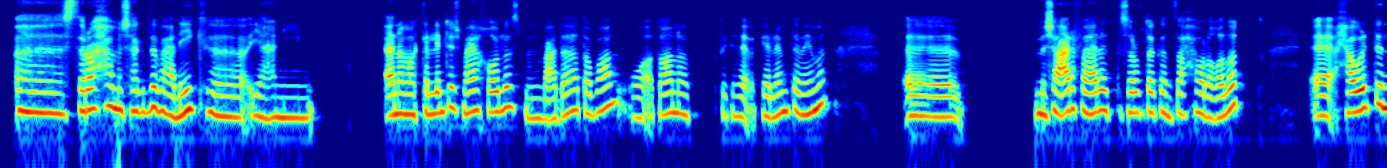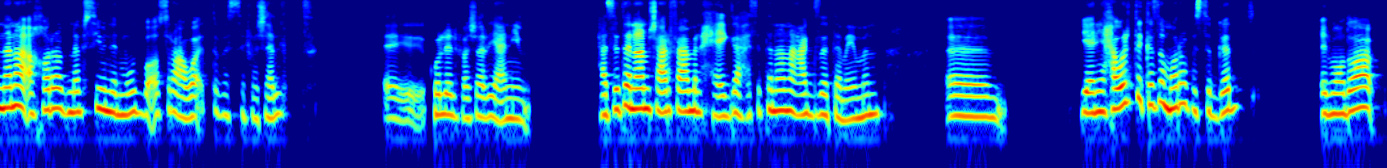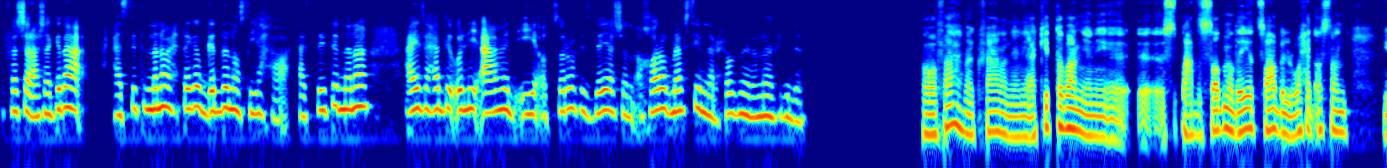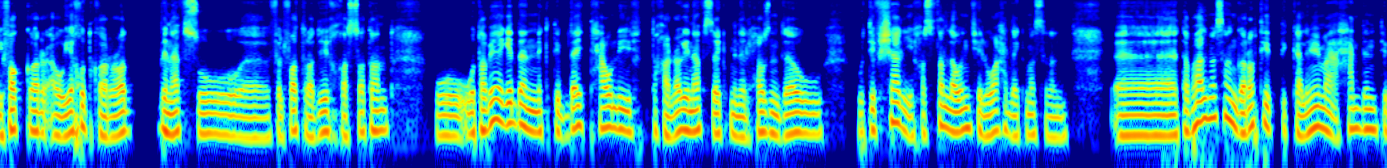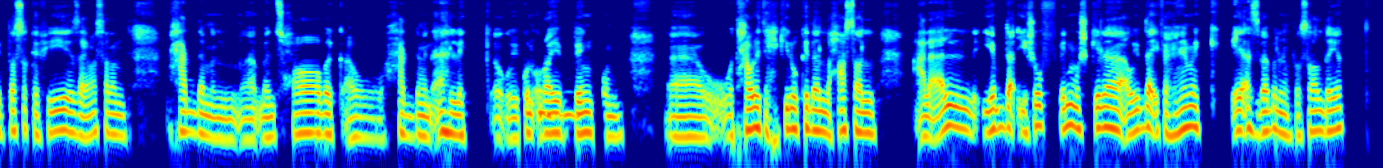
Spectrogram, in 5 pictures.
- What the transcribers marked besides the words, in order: tapping; in English: "المود"
- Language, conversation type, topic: Arabic, advice, إزاي أتعامل مع حزن شديد بعد انفصال مفاجئ؟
